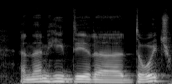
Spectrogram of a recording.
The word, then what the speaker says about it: Deutsch: And then he did a Deutsch Works or De Works is how they pronounce it.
